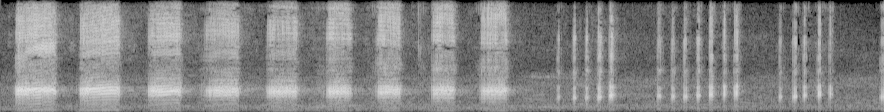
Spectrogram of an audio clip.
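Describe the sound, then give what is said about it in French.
A hunter's mallard duck call, used to lure game, is blown: a steady run of about nine loud, raspy quacks, then a quick burst of short, clipped chattering notes, with no talking. “Ça c'est du canard colvert”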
